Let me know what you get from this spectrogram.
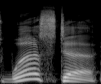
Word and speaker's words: Worcestershire: I actually did have a British roommate who told me, he's like, it's pronounced Worcester. It's Worcester.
